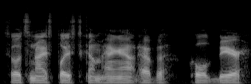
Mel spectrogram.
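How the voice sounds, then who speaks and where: A man with a low, flat, brisk voice that sounds pushed and bright narrates a casual outdoor vlog in short bursts while trudging on snowshoes through snowy woods and fields, winded from the exertion. Despite the outdoor setting, the audio has no echo and is studio quality.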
